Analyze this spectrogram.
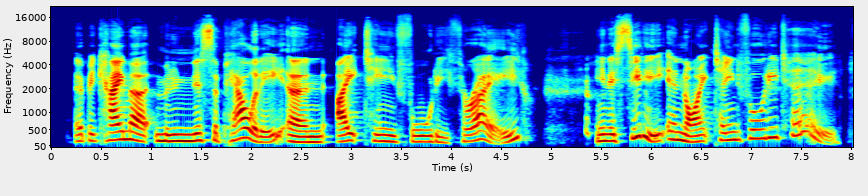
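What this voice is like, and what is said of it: Put-on accent, fairly convincing. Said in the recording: “Your accent is pretty good.”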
